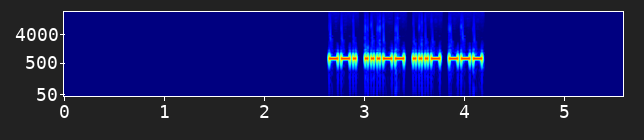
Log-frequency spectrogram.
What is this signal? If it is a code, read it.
Morse code, heard as a keyed tone, about 40 wpm, 700 Hz. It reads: G3VO
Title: DXCC-100 Call Signs - 4 Characters - Repeated 3x - 40wpm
